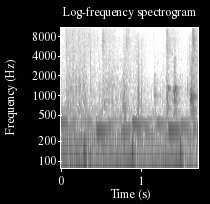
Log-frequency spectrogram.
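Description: A chicken in the DayZ survival game clucks in a steady run of short, evenly spaced clucks, close and clear over a low, continuous game ambience.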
